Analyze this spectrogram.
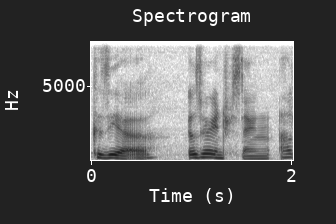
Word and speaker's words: Kazuha: Because she said it, not weird, it's her name, but she said it differently than I would think it's said. Because she said, like, Kazuha.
